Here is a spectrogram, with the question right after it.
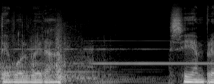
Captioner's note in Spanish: golpe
